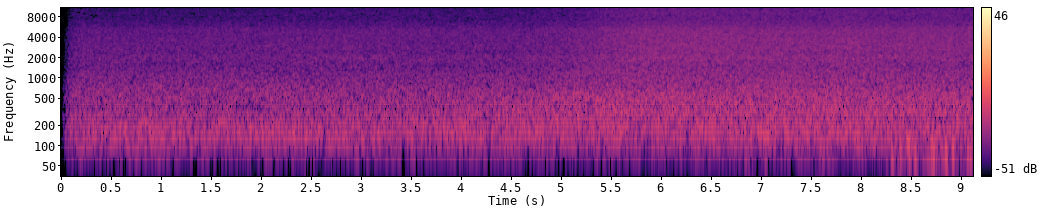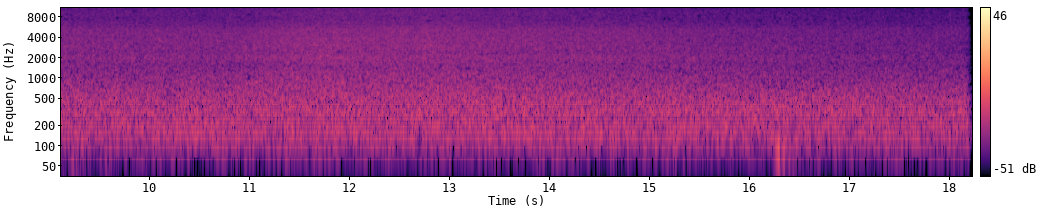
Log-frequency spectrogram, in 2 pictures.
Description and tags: A gust of Wind in a forest
A gust of wind in a northern forest. There were a lot of pine trees, and a bit of spruces. A pine forest.
In the middle of the sound wind becomes stronger, and fades away a bit.
It was recorded in summer of 2014.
